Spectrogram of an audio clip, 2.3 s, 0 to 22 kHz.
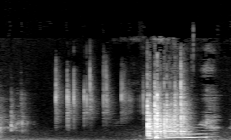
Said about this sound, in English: Wow, terrible. I got a 3 and a 2. Dice, so neither succeeds.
